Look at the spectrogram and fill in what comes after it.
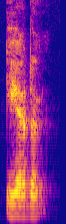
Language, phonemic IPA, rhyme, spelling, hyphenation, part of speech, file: Dutch, /ˈeːr.dər/, -eːrdər, eerder, eer‧der, adjective / adverb / noun, Nl-eerder.ogg
- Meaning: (adjective) 1. earlier, former 2. previous, prior; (adverb) 1. earlier 2. before, previously 3. more, rather; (noun) 1. one who pays honor 2. plower, plowman or plowboy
